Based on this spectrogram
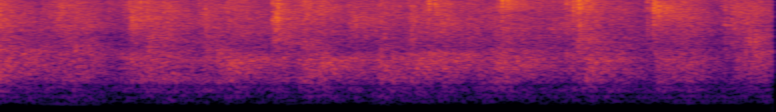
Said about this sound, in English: Let's give a round of applause to the Lord. Let's just do it, okay?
